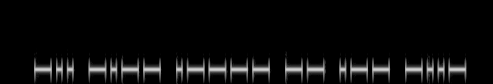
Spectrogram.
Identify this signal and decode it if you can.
Morse code, heard as a keyed tone, about 22 wpm, 700 Hz. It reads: DY1MWX
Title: DXCC-100 Call Signs - 6 Characters - Repeated 3x - 22wpm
